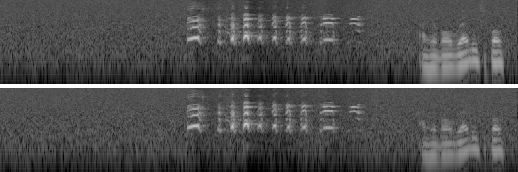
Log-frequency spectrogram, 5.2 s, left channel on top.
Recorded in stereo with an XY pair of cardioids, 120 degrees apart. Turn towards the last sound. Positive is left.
turn(degrees=40)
